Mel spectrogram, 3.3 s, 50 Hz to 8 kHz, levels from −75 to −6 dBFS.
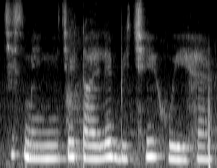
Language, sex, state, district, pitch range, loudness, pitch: Hindi, female, Uttar Pradesh, Saharanpur, 230-260 Hz, -15 LUFS, 235 Hz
